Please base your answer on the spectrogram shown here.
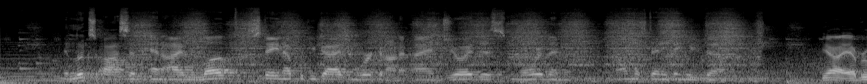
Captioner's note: none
